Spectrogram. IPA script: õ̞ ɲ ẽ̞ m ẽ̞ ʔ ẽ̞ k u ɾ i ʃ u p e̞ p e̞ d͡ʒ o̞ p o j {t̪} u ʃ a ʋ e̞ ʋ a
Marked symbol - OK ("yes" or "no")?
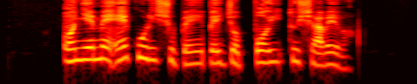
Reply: yes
